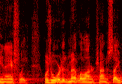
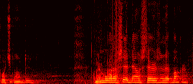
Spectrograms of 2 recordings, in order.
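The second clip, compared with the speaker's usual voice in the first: hushed divine voice; 3 semitones higher, 8 dB quieter than usual. Acted. A heavenly voice speaks.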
